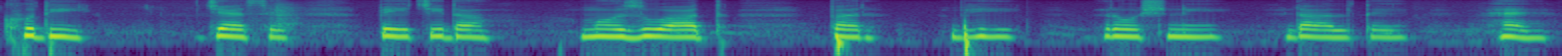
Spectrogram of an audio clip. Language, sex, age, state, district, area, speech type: Urdu, female, 18-30, Delhi, Central Delhi, urban, spontaneous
